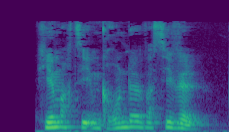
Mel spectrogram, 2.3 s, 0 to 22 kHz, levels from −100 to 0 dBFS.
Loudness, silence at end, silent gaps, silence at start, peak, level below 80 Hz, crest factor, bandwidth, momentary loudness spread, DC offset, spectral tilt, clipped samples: -34 LUFS; 0.05 s; none; 0.35 s; -16 dBFS; -70 dBFS; 18 dB; 11.5 kHz; 5 LU; under 0.1%; -5.5 dB/octave; under 0.1%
